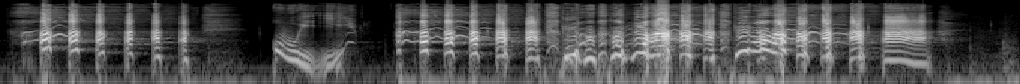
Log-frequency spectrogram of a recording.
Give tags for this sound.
laugh
woman
witch

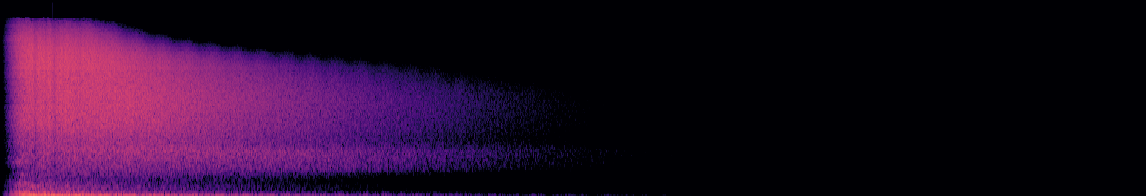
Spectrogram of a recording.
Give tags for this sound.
action
awesome
budget
cinema
design
dope
epic
movie
orchestral
scary
sub
swoosh
thrilling
trailer

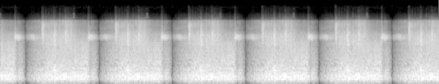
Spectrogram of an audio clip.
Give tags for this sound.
block
buzz
electronic
freaky
Lo
machine
noise
part
pulse
puzzle
remix
repeating
sound-design
system
weird
wood

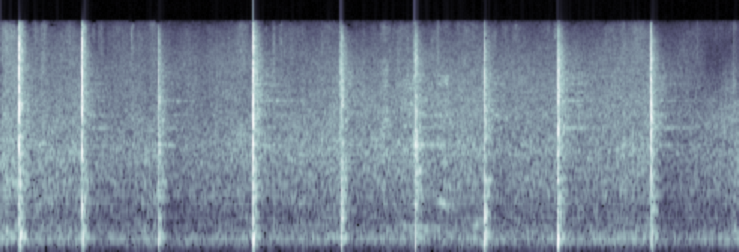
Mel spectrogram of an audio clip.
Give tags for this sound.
Ball
bounce

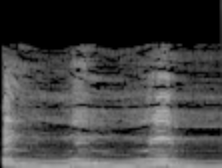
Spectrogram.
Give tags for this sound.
Animal
Howl
Wolf

